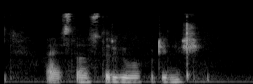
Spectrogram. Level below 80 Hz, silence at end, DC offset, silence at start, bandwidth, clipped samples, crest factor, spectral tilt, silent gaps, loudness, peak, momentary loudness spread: -58 dBFS; 0.5 s; under 0.1%; 0.45 s; 12 kHz; under 0.1%; 26 dB; -4 dB/octave; none; -27 LUFS; -2 dBFS; 7 LU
